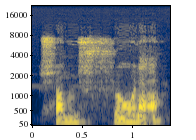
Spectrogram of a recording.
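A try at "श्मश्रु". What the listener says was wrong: Not Sham, Shma.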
